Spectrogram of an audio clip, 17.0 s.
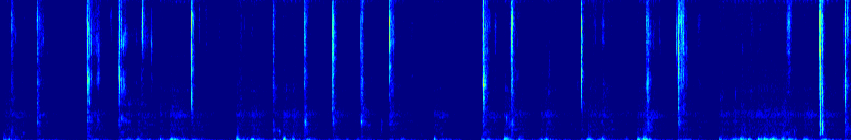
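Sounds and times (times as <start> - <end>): chewing soft bread: 0.0 - 17.0
lip and tongue clicks: 1.7 - 3.2, 3.8 - 4.1, 5.4 - 8.0, 9.6 - 10.4, 12.9 - 13.9, 15.7 - 17.0.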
